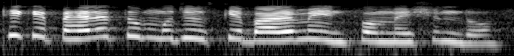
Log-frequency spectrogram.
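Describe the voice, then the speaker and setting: A woman's voice: high voice, a little fast, muffled recording, slight background noise, lightly acted. Woman playing a lovestruck, scheming young woman. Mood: frantic.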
